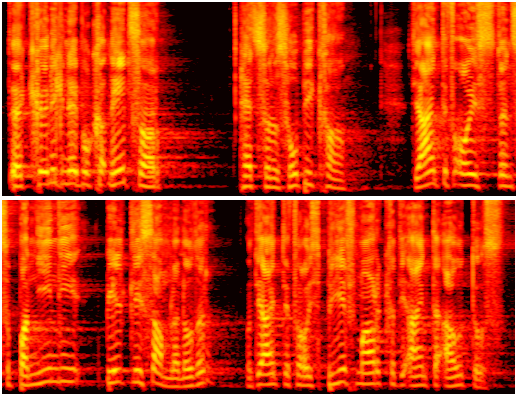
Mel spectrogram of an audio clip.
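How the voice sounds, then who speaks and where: A man's voice: high-pitched, breathy edge, in a large hall. A man preaching a sermon in a Swiss German accent, earnestly putting questions straight to his listeners. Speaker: pastor.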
